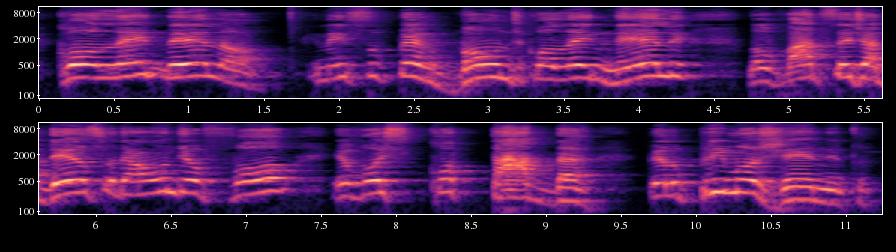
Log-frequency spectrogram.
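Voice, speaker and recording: A woman preacher giving a fervent testimony, often breaking in with words of praise and now and then shouting out. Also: on the high side, expressive, slow. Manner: bursts into shouted exclamations. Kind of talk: fervent spoken testimony on a live stream.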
